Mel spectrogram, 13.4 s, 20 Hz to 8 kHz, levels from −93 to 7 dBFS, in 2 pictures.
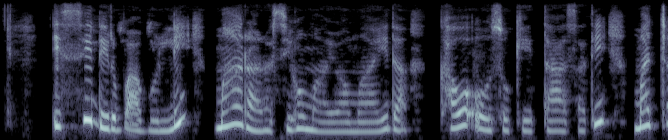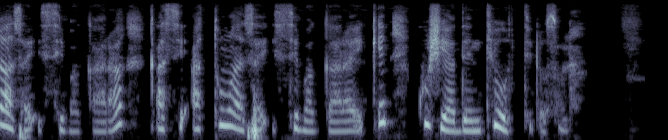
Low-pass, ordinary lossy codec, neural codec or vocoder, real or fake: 7.2 kHz; Opus, 64 kbps; none; real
